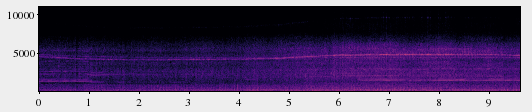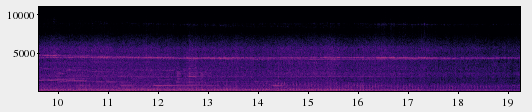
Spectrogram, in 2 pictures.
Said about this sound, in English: It was only then I heard the screaming superchargers, and as they died away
